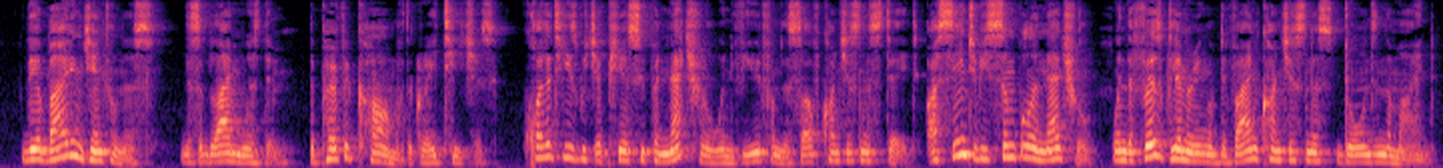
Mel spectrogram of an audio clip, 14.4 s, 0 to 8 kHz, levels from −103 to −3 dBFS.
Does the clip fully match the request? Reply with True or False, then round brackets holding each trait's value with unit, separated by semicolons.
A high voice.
False (150 Hz)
